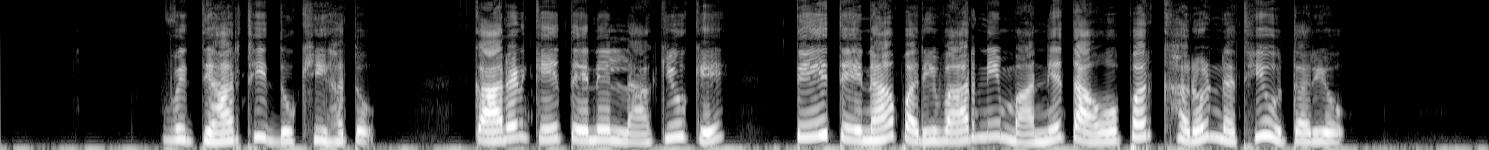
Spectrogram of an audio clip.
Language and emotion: Gujarati, sad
